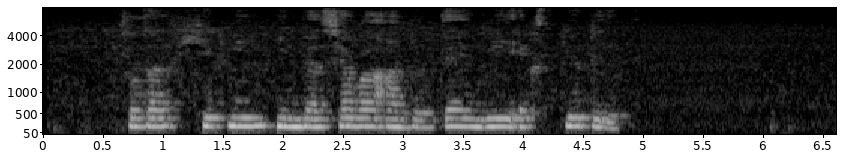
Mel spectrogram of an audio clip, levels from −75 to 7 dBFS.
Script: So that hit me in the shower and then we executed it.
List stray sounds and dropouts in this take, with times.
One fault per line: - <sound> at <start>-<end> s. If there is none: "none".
none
